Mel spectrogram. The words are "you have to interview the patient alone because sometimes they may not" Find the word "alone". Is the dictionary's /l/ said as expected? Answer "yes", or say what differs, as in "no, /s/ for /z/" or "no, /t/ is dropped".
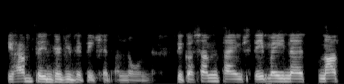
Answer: no, /n/ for /l/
